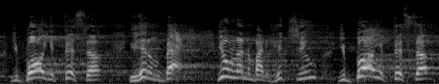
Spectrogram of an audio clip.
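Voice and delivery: dad telling his son to fight back; scolding. Retold or imitated. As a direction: drill it into him hard.

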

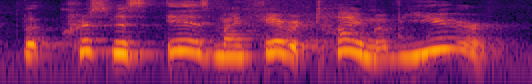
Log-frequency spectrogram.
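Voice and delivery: high-pitched, bouncy Santa voice; gleeful Santa. A narrator's reading. Santa bouncing indoors with presents, gleeful. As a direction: bubble over with Christmas glee.

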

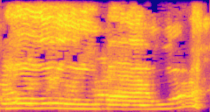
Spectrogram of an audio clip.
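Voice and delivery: drawn-out gasp of shock. Real, not acted. Reacting to the wax rip.

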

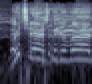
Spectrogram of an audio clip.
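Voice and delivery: shouted high through laughter; laughing drop. Pretend. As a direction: belt the name while cracking up. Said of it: "what's my drop?".

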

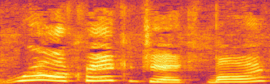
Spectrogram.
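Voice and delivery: high mock exclamation; silly high voice. Narrator quoting her own slip, silly high voice. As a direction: repeat it high and goofy. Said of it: "I don't know why I said".

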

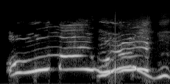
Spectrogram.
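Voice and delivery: very high, loud, drawn-out squeal; hammed-up heart-melted cry, slow and high; overjoyed mock gushing. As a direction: gush it like a melted, delighted dad. Dad's delighted reaction acted out.

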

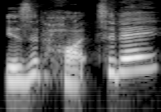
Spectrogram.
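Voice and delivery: yes-or-no question, lifting up through "today"; rising question intonation. Shown as a demonstration. Teacher demonstrates a yes-or-no question, rising intonation on "today". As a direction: pitch climbing high on "today". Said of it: "the intonation rises at the end".

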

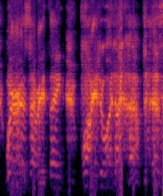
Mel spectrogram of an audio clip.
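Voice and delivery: imitated freak-out, pitched high; frantic. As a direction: act out a panicked search. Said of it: "I was looking frantically at all my stuff".

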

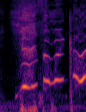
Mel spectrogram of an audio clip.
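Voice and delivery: very high, drawn-out squeal; mock ecstatic whimper. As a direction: squeal it like you're overwhelmed. Acted overwhelmed reply in bed.

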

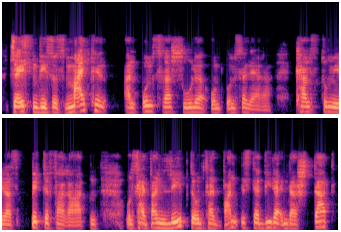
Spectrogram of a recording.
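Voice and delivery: loud, accusing yell at her friend; a girl yelling at the friend who lied to her; shouting at him. Acted. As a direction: shout the questions at him in disbelief. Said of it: "schrie sie mich an".

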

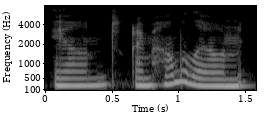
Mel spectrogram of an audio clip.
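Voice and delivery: usual speaking voice

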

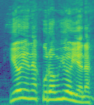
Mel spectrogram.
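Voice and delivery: loud, high, hearty summons; good and loud. A narrator's reading. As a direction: call them in for all to hear. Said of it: "mondta D'Artagnan jó hangosan".

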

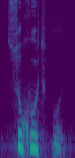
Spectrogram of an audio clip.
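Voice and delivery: plain reading voice

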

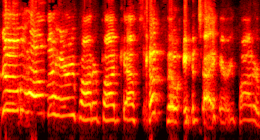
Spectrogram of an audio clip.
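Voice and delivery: high-pitched wail through laughter; laughing lament. Real, not acted. Co-host bemoaning the anti-Harry podcast, wailing with laughter. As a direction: protest loudly, cracking up.

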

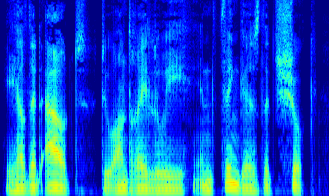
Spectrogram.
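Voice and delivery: ordinary delivery, nothing marked

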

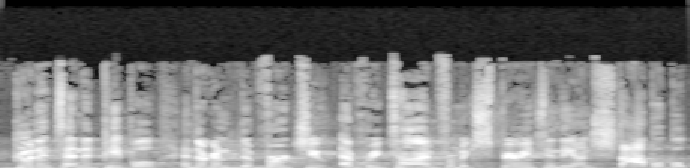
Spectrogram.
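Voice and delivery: full-force sermon climax; fiery preaching. Acted. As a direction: drive it home from the pulpit.

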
